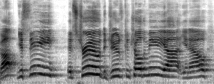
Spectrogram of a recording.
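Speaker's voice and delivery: high, slow mocking sneer; mocking bigot voice. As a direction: mimic a smug conspiracy nut. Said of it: "people wanna be so quick to be like".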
